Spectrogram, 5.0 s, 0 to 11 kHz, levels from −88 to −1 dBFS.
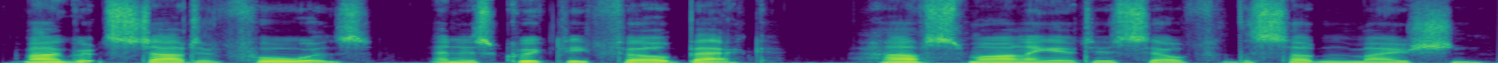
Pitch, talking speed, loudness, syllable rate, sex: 180 Hz, 190 wpm, -17 LUFS, 5.7 syllables/s, female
